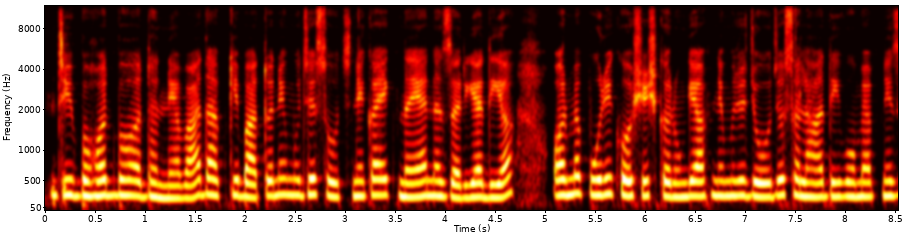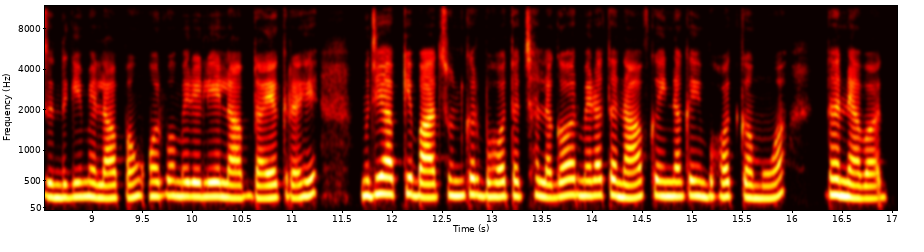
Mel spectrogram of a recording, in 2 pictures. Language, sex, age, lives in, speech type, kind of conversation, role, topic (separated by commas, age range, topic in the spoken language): Hindi, female, 18-19, India, conversation, advice, user, मेरी आदतें क्यों नहीं बदलतीं और उनके पीछे कौन-सी भावनाएँ होती हैं?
